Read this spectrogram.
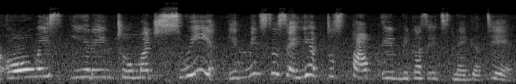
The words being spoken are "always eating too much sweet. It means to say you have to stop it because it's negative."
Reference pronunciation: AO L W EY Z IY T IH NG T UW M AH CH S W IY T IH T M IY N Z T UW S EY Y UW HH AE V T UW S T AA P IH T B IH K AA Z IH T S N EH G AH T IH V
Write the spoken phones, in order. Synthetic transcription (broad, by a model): AO L W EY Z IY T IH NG T UW M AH CH S W IY T IH T M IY N S T UW S EY Y UW HH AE F T UW S T AA P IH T B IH K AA S IH T S N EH G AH T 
